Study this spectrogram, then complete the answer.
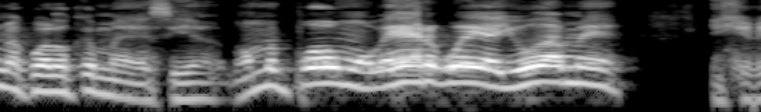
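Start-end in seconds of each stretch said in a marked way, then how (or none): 1.2-3.2 high-pitched helpless call; raised voice, begging for help; acted plea for help. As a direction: imitate an injured friend pleading. Injured friend pleads for help.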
